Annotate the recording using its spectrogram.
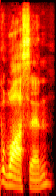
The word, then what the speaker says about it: Wasson: Craig Wasson, am I pronouncing that right? Wasson? – Sure.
